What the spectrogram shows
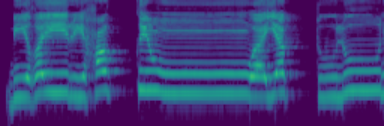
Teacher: تو یہاں پر ادغام ہوگا، تو ہم اسے تھوڑا سا غنّے کے ساتھ پڑھیں گے.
